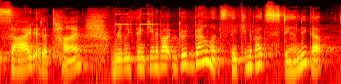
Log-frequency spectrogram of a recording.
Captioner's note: timer beeps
